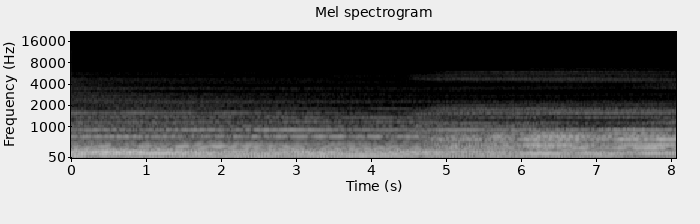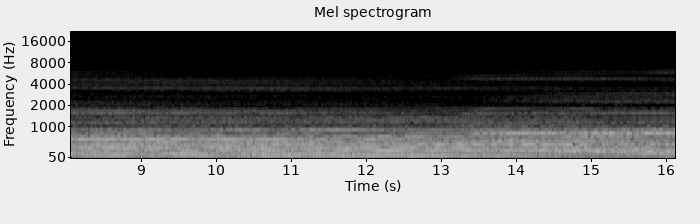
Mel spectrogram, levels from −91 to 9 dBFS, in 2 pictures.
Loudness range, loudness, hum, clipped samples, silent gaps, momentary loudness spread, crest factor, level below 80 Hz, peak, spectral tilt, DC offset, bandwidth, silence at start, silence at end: 2 LU; -26 LUFS; none; under 0.1%; none; 5 LU; 14 dB; -44 dBFS; -12 dBFS; -12 dB/octave; under 0.1%; 5 kHz; 0 s; 0 s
